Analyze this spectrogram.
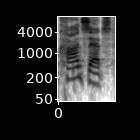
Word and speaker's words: Kansept: I have two brand new concepts. Yes, it's spelled Kansept, but it's pronounced Concept.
